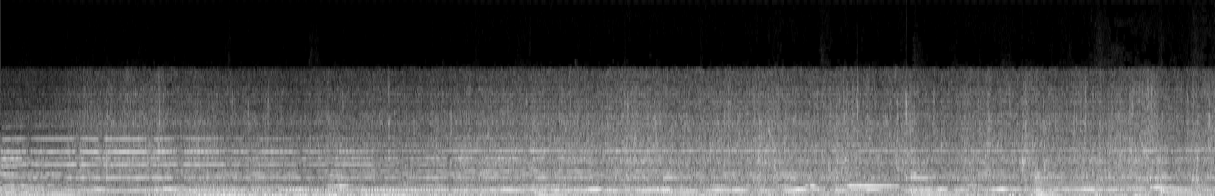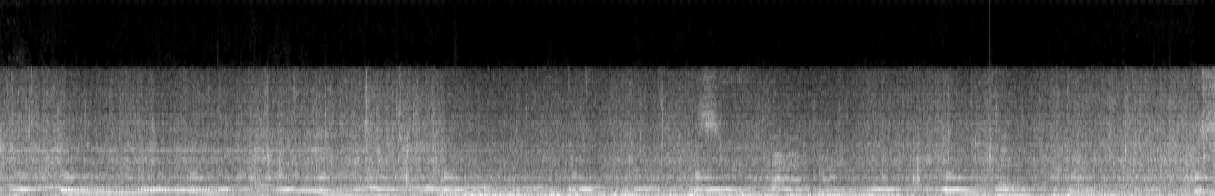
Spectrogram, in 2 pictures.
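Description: Recorded rain and thunder sound effects, a steady downpour, mixed with slow held music notes in a dance soundtrack.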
